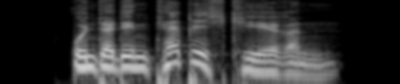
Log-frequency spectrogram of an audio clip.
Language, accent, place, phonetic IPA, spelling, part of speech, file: German, Germany, Berlin, [ˈʊntɐ deːn ˈtɛpɪç ˈkeːʁən], unter den Teppich kehren, verb, De-unter den Teppich kehren.ogg
- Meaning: sweep something under the rug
